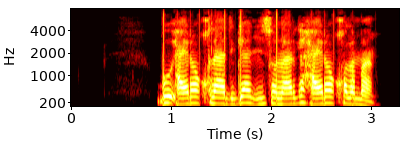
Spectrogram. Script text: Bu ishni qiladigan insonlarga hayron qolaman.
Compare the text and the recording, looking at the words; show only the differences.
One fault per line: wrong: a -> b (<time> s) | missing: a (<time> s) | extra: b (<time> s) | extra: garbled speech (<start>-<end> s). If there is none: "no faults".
wrong: ishni -> hayron (1.1 s)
